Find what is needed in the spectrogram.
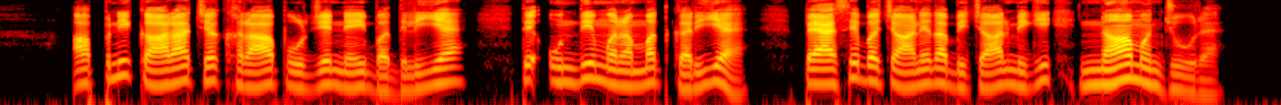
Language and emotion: Dogri, disgusted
